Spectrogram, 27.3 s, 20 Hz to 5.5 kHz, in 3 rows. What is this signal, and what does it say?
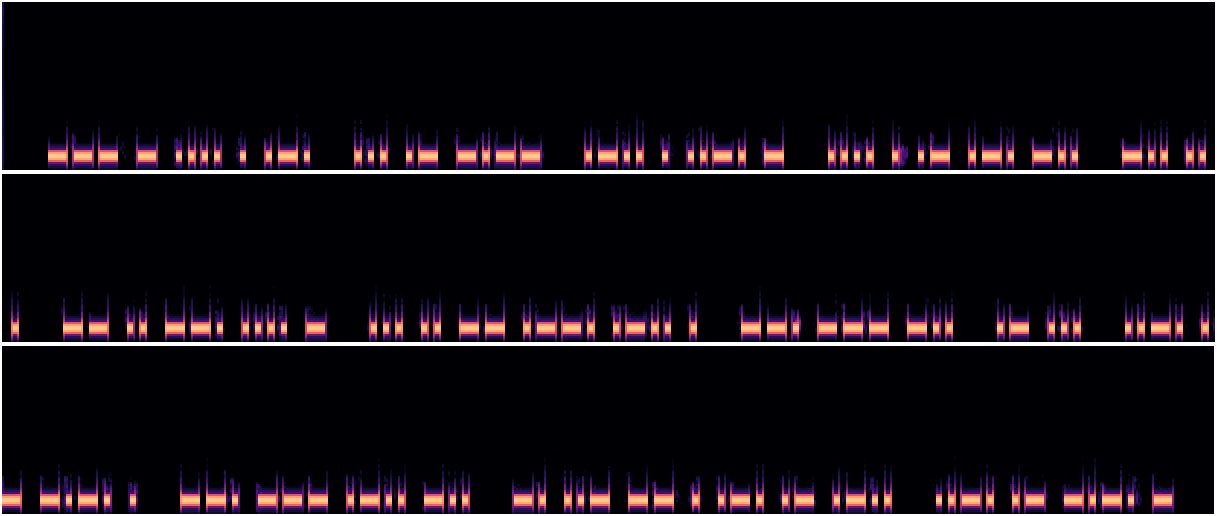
Morse code, heard as a keyed tone, about 25 wpm, 500 Hz. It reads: OTHER SAY LEFT HEARD DIE MIGHT SIMPLE GOD AS FACE GOLD NUMERAL FACT
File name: 632 words / 632 Words 25WPM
